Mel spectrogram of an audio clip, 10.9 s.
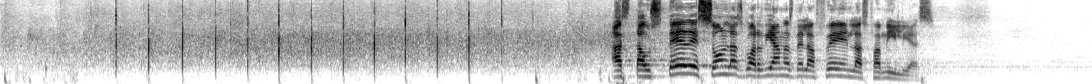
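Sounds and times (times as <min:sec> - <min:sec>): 
audience applause: 0:00.0 - 0:06.9
speech: 0:06.1 - 0:09.4.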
